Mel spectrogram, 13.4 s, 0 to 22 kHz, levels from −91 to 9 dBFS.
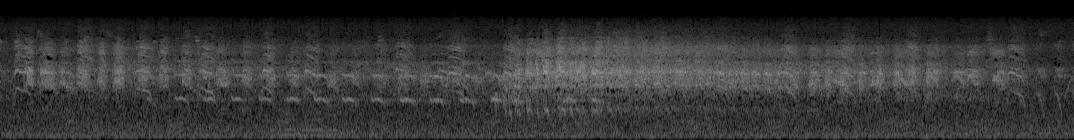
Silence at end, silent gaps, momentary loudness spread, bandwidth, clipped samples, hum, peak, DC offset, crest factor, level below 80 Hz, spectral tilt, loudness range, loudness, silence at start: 0 s; none; 11 LU; 13 kHz; under 0.1%; none; -20 dBFS; under 0.1%; 20 dB; -82 dBFS; 0.5 dB/octave; 8 LU; -37 LUFS; 0 s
